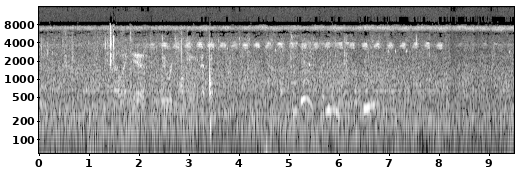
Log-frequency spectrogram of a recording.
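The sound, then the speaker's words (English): A little high-pitched chirp repeats in a steady, even series, faint against a constant buzzing insect-like drone and low rustling background noise, with a sharp click partway through. “Is that little chirp chirp? Is that it's a rat? It's chirping.”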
